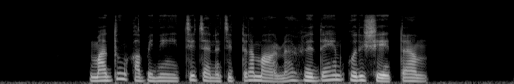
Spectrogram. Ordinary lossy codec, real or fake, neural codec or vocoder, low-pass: none; fake; autoencoder, 22.05 kHz, a latent of 192 numbers a frame, VITS, trained on many speakers; none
